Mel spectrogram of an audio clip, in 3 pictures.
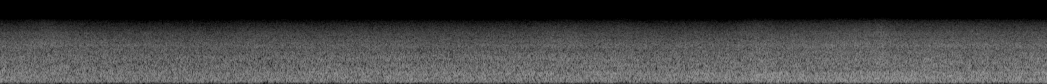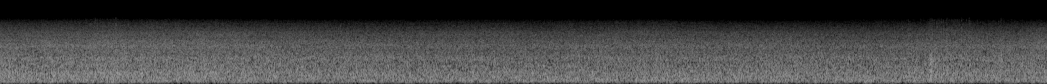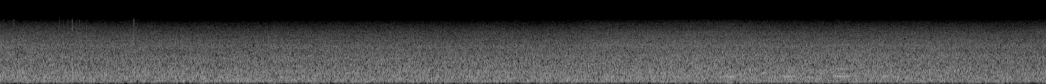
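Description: Ocean surf: a steady, unbroken wash of noise that swells a little and falls back.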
